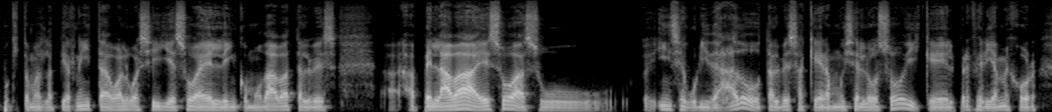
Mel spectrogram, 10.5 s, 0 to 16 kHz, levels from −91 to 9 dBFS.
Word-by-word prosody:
poquito 95 - -7
más 90 -1 -3
la 90 - -7
piernita 100 0 -2
o 95 - +1
algo 95 0 0
así, 100 +2 -3
y 95 0 -1
eso 95 +2 +1
a 90 - +4
él 95 -1 +2
le 90 - +1
incomodaba, 90 +3 0
tal 90 -3 -2
vez, 90 0 -3 0.5
a - - -10
apelaba 100 +6 +7
a 95 - +5
eso, 105 +6 +3
a 90 - +3
su 85 -2 -6 0.6
inseguridad 90 -6 -3
o - - 0
tal 90 -1 -2
vez, 100 -1 -2
a 95 - -6
que 90 - -4
era 90 -1 +1
muy 90 0 -4
celoso 95 +9 -1
y 100 -8 -3
que 85 -2 -2
él 85 - -4
prefería 95 -3 -3
mejor 95 -1 -3
95 Hz, 200 wpm, -23 LUFS, 90-100 Hz, 0.6 s, apelaba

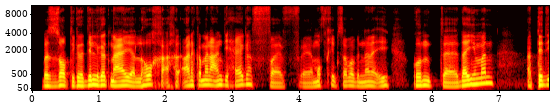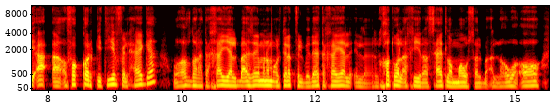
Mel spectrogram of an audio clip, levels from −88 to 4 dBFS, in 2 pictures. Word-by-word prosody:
بالضبط 115 +3 +2
كده، 125 0 +2
دي 125 +4 +2
اللي 145 -1 +5
جات 140 -2 +2
معايا. 125 +1 +5
اللي 110 0 -1
هو 150 +2 +4
خ 150 - -3
خ 105 - -7
أنا 125 +3 +1
كمان 140 +1 0
عندي 135 +1 +2
حاجة 140 +6 -2
في 100 -9 -6
في 100 +1 -11
مُخّي 125 +5 -5
بسبب 120 0 -4
إن 110 0 -4
أنا 120 0 -1
إيه، 120 +4 -4 0.3
كنت 130 -2 -1
دايمًا 145 - +3 0.5
أبتدي 145 +1 +2
أ - - +6
أفكّر 150 +6 +3
كتير 145 +6 -1
في 140 - -4
الحاجة، 155 - -1 0.2
وهأفضل 125 +4 -3
أتخيّل 125 +3 0
بقى 125 0 +1
زي 135 +2 +1
ما 135 - +4
أنا 135 - +5
ما 130 - +2
قُلت 115 +2 -3
لك 130 -1 0
في - - -6
البداية 110 +3 -2
أتخيّل 125 -1 -1
ال 105 -3 -10
الخطوة 110 +9 0
الأخيرة 115 -1 -2
ساعة 120 +4 -1
لمّا 105 0 +1
أوصل 100 -2 -3
بقى، 95 - -11
اللي 105 0 -10
هو 115 +2 -2
آه، 120 +2 -1
125 Hz, 195 wpm, -24 LUFS, 110-135 Hz, 0.5 s, أ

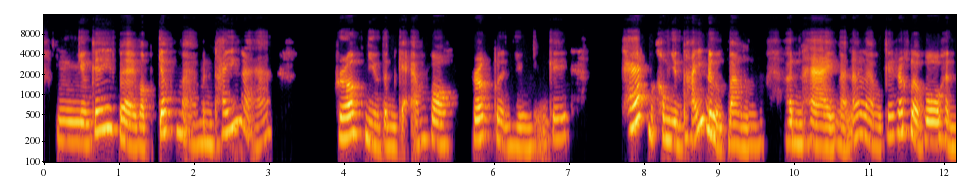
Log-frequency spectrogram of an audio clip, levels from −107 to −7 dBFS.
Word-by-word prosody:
ừm, 200 -2 -2
những 190 -1 0
cái 300 +5 +4
về 185 -6 +3
vật 165 0 -4
chất 275 +1 +5
mà 260 -9 -5
mình 185 -1 -5
thấy 275 - -1
là 390 - -5
á, 185 +8 -10 0.9
rất 235 +2 +6
nhiều 190 -7 -4
tình 175 -2 -3
cảm 195 +6 -6
vô, 190 -4 +2 0.3
rất 220 +2 +4 0.2
là 205 - -2
nhiều 165 -1 -6
những - - -13
cái 220 +1 -5 0.8
khác 375 +8 +8
mà 250 - -4
không 225 -4 -1
nhìn 195 -3 -1
thấy 395 - +2
được 240 - +5
bằng 185 -2 -1 0.6
hình 190 -1 -2
hài, 175 -4 +3
mà 155 -2 -4
nó 235 - -4
là 235 -7 -3
một 165 -2 -8
cái 240 +5 -3
rất 270 +1 -1
là - - +5
vô 195 -1 +5
hình. 190 -4 -4
200 Hz, 190 wpm, -23 LUFS, 180-245 Hz, 0.9 s, khác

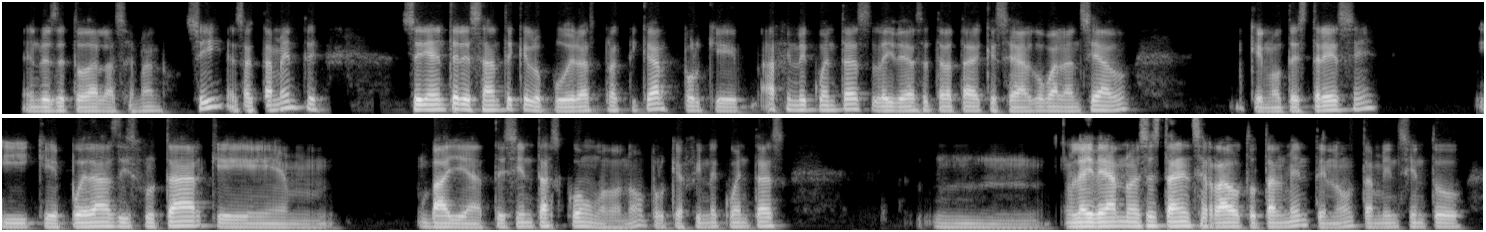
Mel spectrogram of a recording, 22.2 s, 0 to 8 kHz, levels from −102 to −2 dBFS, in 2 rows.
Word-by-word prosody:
En 95 - -7
vez 100 -1 +1
de 105 - 0
toda 95 0 0
la 90 -2 -5
semana. 105 +4 -11
Sí, 185 +8 -1
exactamente. 135 +5 -3 0.6
Sería 130 - +5
interesante 130 -2 +3
que 130 - 0
lo 110 -4 0
pudieras 100 +2 +1
practicar 130 +6 -2
porque, 100 -2 -3
a - - -2
fin 130 - -6
de 125 0 0
cuentas, 135 +3 -1
la 105 -1 +1
idea 105 0 +1
se 115 - -6
trata 105 0 0
de 105 - 0
que - - -5
sea 95 -1 -1
algo 100 +2 -4
balanceado, 115 +6 -1 0.9
que - - -2
no 90 0 -5
te 95 - -1
estrese 125 - 0 0.7
y 95 -1 -5
que 95 -2 -1
puedas 105 +3 +3
disfrutar, 120 +3 +2
que, 95 -4 -3
mm, 85 0 -13 0.6
vaya, 95 -3 +2
te 100 - -3
sientas 105 +2 -1
cómodo, 95 -7 -2
¿no? 110 +9 -8
Porque 95 -6 -6
a - - -8
fin 100 -1 -8
de 105 0 -6
cuentas, 115 +4 -2 1.1
mm, 90 -2 -11 0.2
la 105 +1 +6
idea 115 +1 +9
no 115 -1 +2
es 110 - -1
estar 120 -1 +6
encerrado 105 -3 +5
totalmente, 100 +3 -1
¿no? 105 +6 -6
También 100 -2 -5
siento 100 -1 -3
105 Hz, 160 wpm, -24 LUFS, 95-120 Hz, 1.1 s, idea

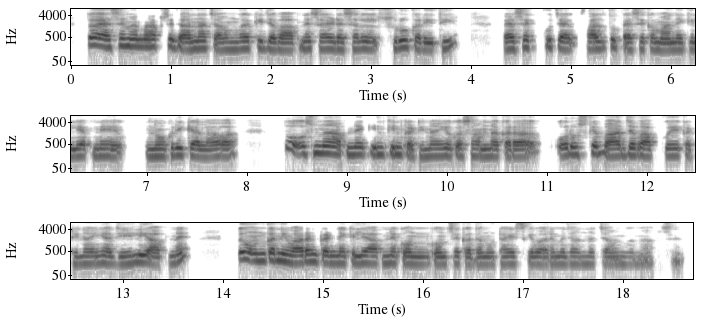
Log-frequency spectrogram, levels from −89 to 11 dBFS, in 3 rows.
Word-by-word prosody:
तो 245 - +6
ऐसे 220 0 +5
में 220 -1 +4
मैं 210 0 +3
आपसे 210 0 0
जानना 175 +2 +3
चाहूँगा 160 0 -1
कि 180 - -1
जब 160 - +2
आपने 150 +3 0
साइड 170 -1 -1
हसल 165 +1 -1
शुरू 190 +3 +1
करी 155 -1 +1
थी 180 - -2 0.5
पैसे 170 +4 +2
कुछ 200 0 -3
फ़ालतू 170 +2 +1
पैसे 165 +1 0
कमाने 155 -1 -1
के 160 +1 -7
लिए 160 +1 +2
अपने 165 -1 -3 0.4
नौकरी 165 +3 +1
के 175 -1 +1
अलावा, 160 +1 +1 0.5
तो 335 - -4
उसमें 220 +1 +3
आपने 195 -1 +2
किन-किन 190 0 -1
कठिनाइयों 165 +1 -2
का - - 0
सामना 165 -1 -1
करा 155 0 +4 0.4
और 175 - +3
उसके 195 +2 +1
बाद 170 +1 +4
जब 180 +1 +2
आपको 160 +1 0
ये 170 - -1
कठिनाइयाँ 160 +1 -3
झेली 160 +4 +1
आपने 160 - -4 0.5
तो 235 -1 +6
उनका 205 +2 +3
निवारण 190 -2 +5
करने 165 -2 +1
के - - -3
लिए 170 +1 +2
आपने 165 0 0
कौन-कौन 150 -1 -2
से - - -3
कदम 150 +1 -3
उठाए? 150 +1 -6
इसके 155 0 -5
बारे 150 0 -3
में 155 0 -5
जानना 155 0 -9
चाहूँगा 75 0 -9
मैं 75 - -15
आपसे। - - -18
165 Hz, 195 wpm, -25 LUFS, 155-180 Hz, 0.5 s, तो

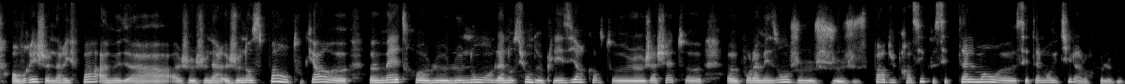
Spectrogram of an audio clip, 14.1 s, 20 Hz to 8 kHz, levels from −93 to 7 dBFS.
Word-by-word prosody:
En 175 -1 +4
vrai 225 +9 +3
je 245 -5 0
n'arrive 180 0 -1
pas 245 +3 0
à 195 -3 -2
me 180 -2 +1
à 165 -2 -4
je 180 0 +1
je 180 +1 -3
n'ar 185 0 0
je 175 +3 +2
n'ose 200 0 +1
pas 285 - +4
en 265 -5 +4
tout - - -18
cas, 240 +6 -1
heu, 180 -5 +2 0.3
heu, 185 - +4
mettre, 220 +5 +1
heu, 185 -1 +5
le 185 0 +5
le 195 +2 0
nom, 215 +1 0
ou - - -3
la 190 -2 +4
notion 195 +6 0
de 200 -5 +3
plaisir 195 +6 -1
quand, 195 -1 -9 0.2
heu, 175 -1 +5
j'achète, 190 +4 -3
heu, 175 -3 -2 0.3
heu, 175 -1 +4
pour 190 +3 -3
la 180 -1 +4
maison. 185 +7 +1
Je 185 -5 0
je 170 -2 -1
je 90 - -12
pars 225 0 -1
du 215 -1 -9
principe 205 +7 -2
que 210 - -10
c'est 190 -1 -4
tellement, 245 -2 +2
heu, 180 -1 0
c'est 195 +2 -4
tellement 200 0 -5
utile 200 +6 -4
alors 165 -3 -11
que - - -4
le 165 -1 -6
190 Hz, 225 wpm, -24 LUFS, 180-215 Hz, 0.3 s, heu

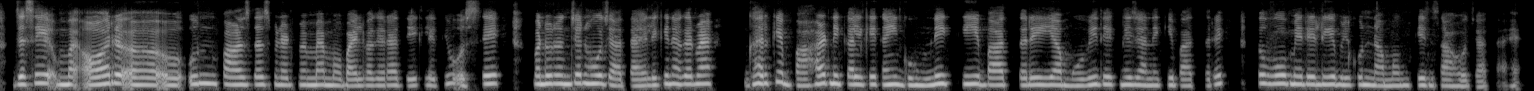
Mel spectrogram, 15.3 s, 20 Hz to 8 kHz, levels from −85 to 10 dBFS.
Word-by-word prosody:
जैसे 275 +3 +3
मैं 245 0 +4
और 260 +4 +4
अ, 235 -3 +2
उन 280 0 +3
5-10 240 0 0
मिनट 230 -1 -2
में 235 - -1
मैं 230 +1 +2
मोबाइल 210 -2 -1
वगैरह 215 +1 -3
देख 210 0 -7
लेती 220 +6 -7
हूँ - - -5
उससे 270 +6 0 0.4
मनोरंजन 270 +1 +4
हो 275 0 +4
जाता 210 -5 -4
है 205 +1 -2
लेकिन 230 +5 -1
अगर 255 0 0
मैं 270 0 +2 0.4
घर 275 +1 +2
के 325 -2 0
बाहर 235 +4 -1
निकल 255 -2 +2
के 250 +1 -1
कहीं 245 +1 +3
घूमने 225 +4 +3
की 265 -1 -1
बात 230 0 -2
करे 225 +1 -1
या 235 -1 +1
मूवी 215 +2 -1
देखने 240 -1 -1
जाने 220 -2 -2
की 230 0 -5
बात 205 -2 -8
करे, 260 +6 -5 0.3
तो 285 -1 0
वो 275 +1 +3
मेरे 250 -1 +2
लिए 245 +1 +1
बिल्कुल 235 0 -1
नामुमकिन 215 +1 -3
सा 205 -1 -8
हो 190 -1 -4
जाता 175 -2 -13
है। - - -14
235 Hz, 190 wpm, -22 LUFS, 220-260 Hz, 0.4 s, मैं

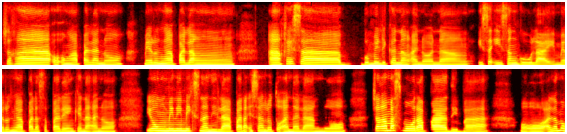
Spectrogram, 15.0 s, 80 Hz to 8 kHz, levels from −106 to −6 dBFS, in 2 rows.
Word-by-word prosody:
'Tsaka 235 -2 +4
oo 215 - -5 0.2
nga 215 - -1
pala, 225 +1 -2
'no, 220 0 -2 0.3
mayro'n 225 +1 +2
nga 220 - 0
palang 220 -1 +1 0.9
ah, 220 0 +5
kaysa 255 -1 -1 0.7
bumili 225 +2 0
ka 230 - -1
ng, 215 -1 +1
ano, 195 -1 -4
ng 190 -1 -5
isa-isang 230 0 -2
gulay, 185 -4 -2
mayro'n 215 +2 -3
nga 210 - 0
pala 210 -1 -3
sa 220 +1 -13
palengke 200 -1 -4
na, 190 -1 -3
ano, 185 0 -5 0.4
'yong 260 0 +3
mini-mix 250 0 +3
na 240 - +2
nila 200 -3 +1
para 215 +1 +1
isang 230 0 -3
lutuan 215 -1 -2
na 200 - -3
lang, 190 +1 -3
'no. 195 +2 -4 0.4
'Tsaka 270 +2 +6
mas 295 +1 +2
mura 260 -4 +5
pa, 215 -1 +5
'di 220 - -4
ba? 190 +1 -3 0.5
Oo, 190 -2 -2
alam 250 +5 0
mo 295 - +2
220 Hz, 170 wpm, -21 LUFS, 195-230 Hz, 0.9 s, Tsaka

